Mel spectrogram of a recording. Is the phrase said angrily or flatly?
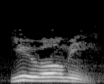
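angrily. It is said in an angry, demanding tone. The speaker calls it right. "We do it like this. Point your finger"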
